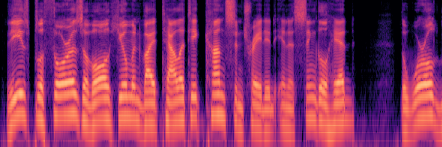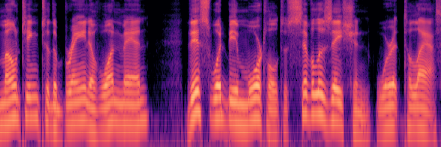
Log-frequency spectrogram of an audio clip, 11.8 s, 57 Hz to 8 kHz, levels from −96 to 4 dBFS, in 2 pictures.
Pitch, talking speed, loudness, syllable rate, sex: 125 Hz, 150 wpm, -20 LUFS, 4.7 syllables/s, male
